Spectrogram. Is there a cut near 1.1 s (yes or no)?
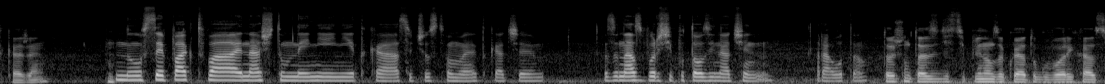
yes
